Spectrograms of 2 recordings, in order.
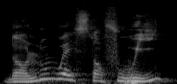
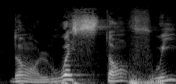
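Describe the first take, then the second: First: "l'ouest enfoui" said slowly, ou-est and en-fou-i with the vowels split; slow, "ouest" as ou-est, "enfoui" as en-fou-i; diérèse reading. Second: "l'ouest enfoui" said slowly and louder, ouest and enfoui each in one syllable; slow, louder, "ouest" and "enfoui" contracted; synérèse reading. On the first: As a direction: read "l'ouest enfoui" drawn out, every vowel given its own beat. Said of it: "j'ai fait deux fois, cette fois-ci, la diérèse".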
